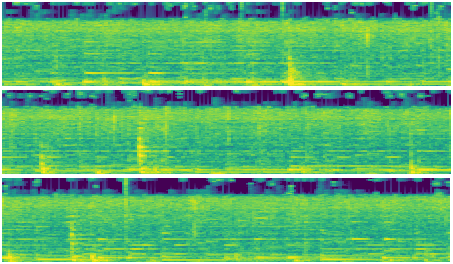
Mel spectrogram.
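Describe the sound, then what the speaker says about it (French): Shakshuka being stirred in a sizzling pan, with continuous frying crackle and scraping stir strokes throughout, fairly quiet and close, no talking. "On mélange bien."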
